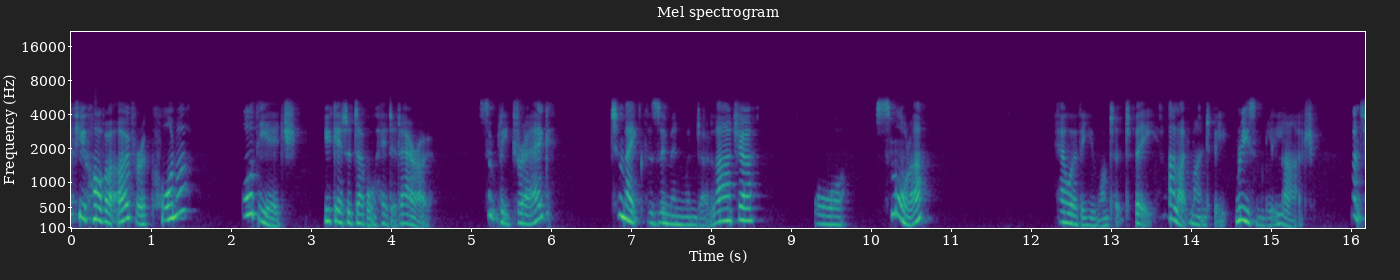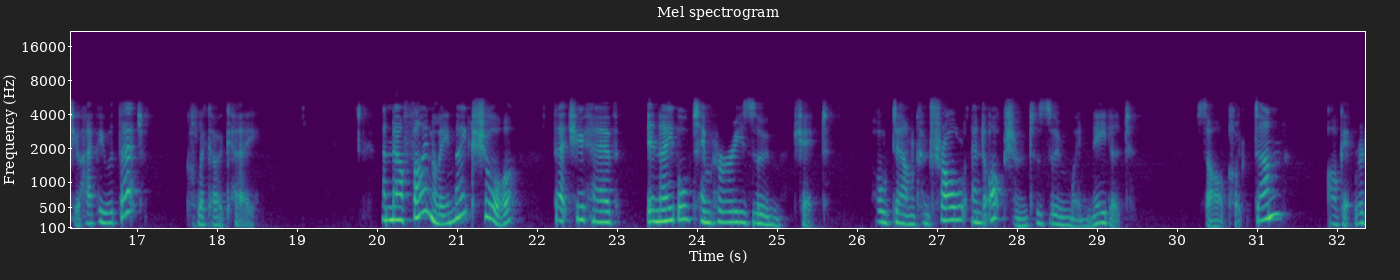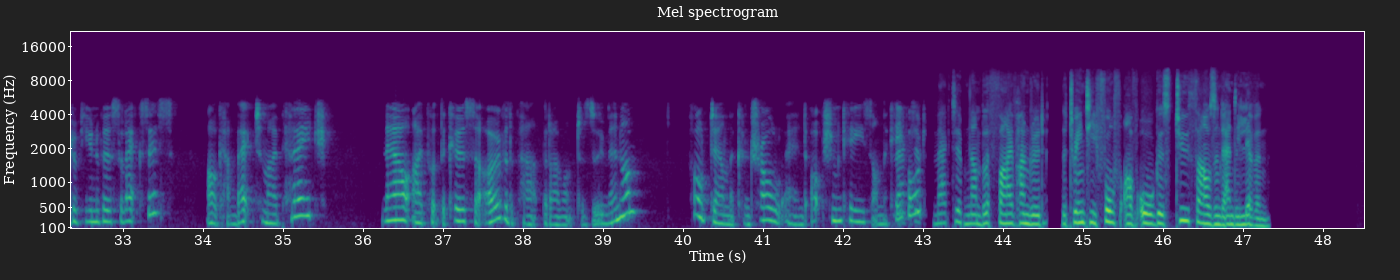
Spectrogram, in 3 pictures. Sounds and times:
Speech: 0:00.0 - 0:01.6, 0:02.2 - 0:04.6, 0:05.2 - 0:06.1, 0:06.8 - 0:08.7, 0:09.4 - 0:10.8, 0:12.4 - 0:18.6, 0:20.1 - 0:25.7, 0:26.3 - 0:29.6, 0:30.3 - 0:35.6, 0:36.3 - 0:39.6, 0:40.2 - 0:47.4.

